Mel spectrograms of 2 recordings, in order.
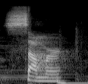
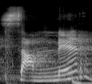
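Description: First: The middle m sound is short, single. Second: The middle m sound is held long, doubled. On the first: The speaker calls it right. "in realtà se ne pronuncia solo una" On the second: The speaker calls it wrong. "noi italiani tendiamo proprio a pronunciarle"

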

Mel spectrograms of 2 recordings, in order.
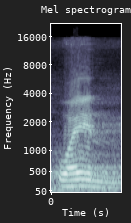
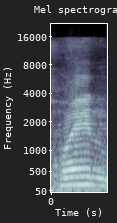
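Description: First: The word begins with a w sound. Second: The word begins with an h sound. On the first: The speaker calls it right. "আমরা বলবো ওয়েন" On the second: The speaker calls it wrong. "অনেকে হয়েন বলে, আসলে হয়েন শব্দটি শুদ্ধ নয়"

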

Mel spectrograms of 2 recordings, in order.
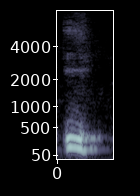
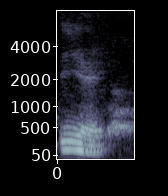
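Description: First: The vowel is a thin, flat Spanish-style i. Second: The vowel is fuller and glides like 'ie'. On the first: The speaker calls it wrong. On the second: The speaker calls it right. "un poquito más gordita, como IE"

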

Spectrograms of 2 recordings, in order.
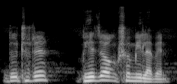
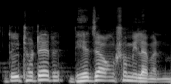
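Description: No difference in how they are said.

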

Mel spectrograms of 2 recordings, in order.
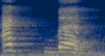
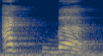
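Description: No difference in how they are said.

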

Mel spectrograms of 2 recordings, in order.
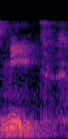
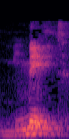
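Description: First: The vowel is a long 'ee' sound. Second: The vowel is an 'ay' sound. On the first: This is how the word sounds today. "And now it's meat" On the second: This is how the word sounded somewhat later. "Then after a while, it was pronounced mate"

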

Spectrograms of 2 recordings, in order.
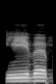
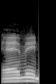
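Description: First: The word begins with an 'e' vowel. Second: The word begins with an 'ai' vowel. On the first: The speaker calls it right. "ਏਵੈ ਪੜਨਾ ਸੰਗਤ ਜੀ" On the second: The speaker calls it wrong. "ਐਵੇਂ ਨਹੀਂ ਪੜਨਾ"

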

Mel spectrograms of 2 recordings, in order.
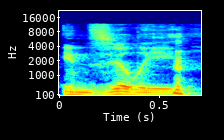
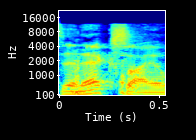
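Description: First: The name is said as 'in-zilli'. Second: The name is said as 'in exile'. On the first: The speaker calls it wrong. "Inzilli doesn't make any sense" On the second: The speaker calls it right. "In Exile makes a lot of sense"

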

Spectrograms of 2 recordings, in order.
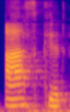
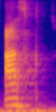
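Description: First: The ending is an extra syllable after ask. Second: The ending is a single t sound. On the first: The speaker calls it wrong. "is not something is like ask it. No" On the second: The speaker calls it right. "some of the verb is pronounced like t"

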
